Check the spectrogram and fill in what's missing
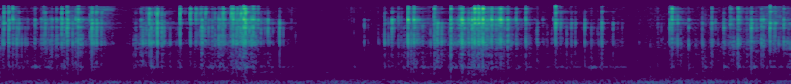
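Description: A glass mason jar with a metal lid, full of buttons, is tilted end to end in both hands so the buttons tumble inside. The result is soft, bright clicking and rattling in uneven waves, with a few sharper glassy ticks over a faint low rumble.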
